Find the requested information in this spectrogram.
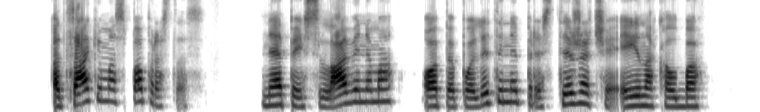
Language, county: Lithuanian, Vilnius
